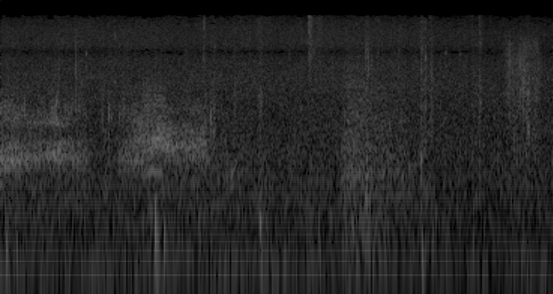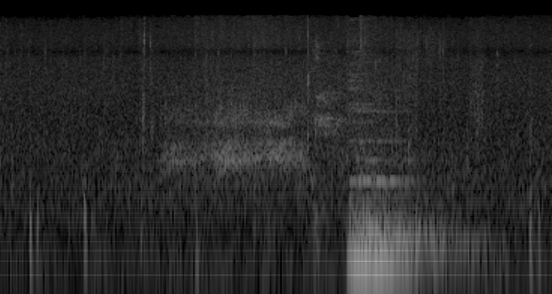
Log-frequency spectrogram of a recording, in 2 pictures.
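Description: Footsteps crunch slowly on a dirt path.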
